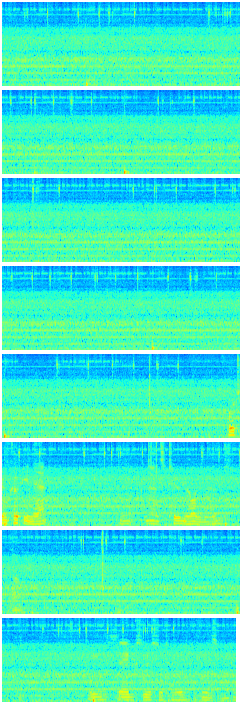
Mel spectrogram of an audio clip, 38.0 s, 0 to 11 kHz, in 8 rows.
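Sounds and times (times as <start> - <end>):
electrical hum and hiss: 0.0 - 38.0
faint irregular ticking: 11.8 - 22.7, 23.5 - 38.0.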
